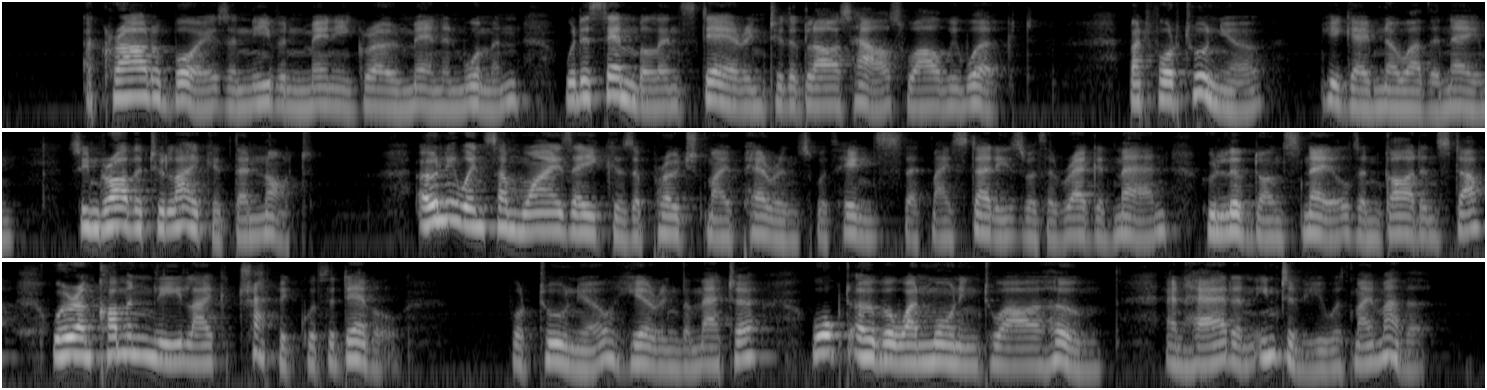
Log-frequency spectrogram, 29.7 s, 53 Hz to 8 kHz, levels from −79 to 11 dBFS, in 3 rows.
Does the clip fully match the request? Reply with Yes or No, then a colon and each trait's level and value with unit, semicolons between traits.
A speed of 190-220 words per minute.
No: average, 170 wpm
